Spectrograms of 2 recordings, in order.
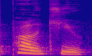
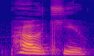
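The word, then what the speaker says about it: purlicue: your fourth finger is called the pearl cue pearl q pearl q poly q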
